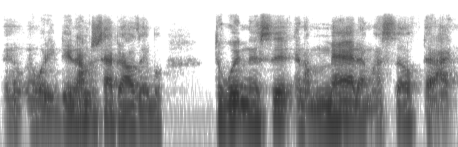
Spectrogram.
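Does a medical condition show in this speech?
No.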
